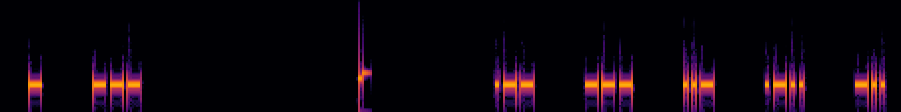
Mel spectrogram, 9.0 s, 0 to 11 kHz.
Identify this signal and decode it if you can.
Morse code, heard as a keyed tone, about 27 wpm, spaced as for 13 wpm, 690 Hz. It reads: TO WOULD
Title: 4x Character Spacing - Top 100 Words - 28wpm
